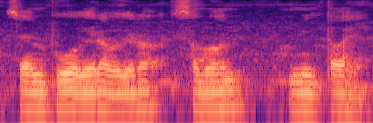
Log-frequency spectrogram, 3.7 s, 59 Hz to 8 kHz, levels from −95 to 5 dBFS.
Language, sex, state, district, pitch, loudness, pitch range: Hindi, male, Uttar Pradesh, Saharanpur, 105 Hz, -16 LUFS, 100-105 Hz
